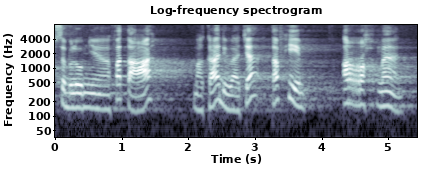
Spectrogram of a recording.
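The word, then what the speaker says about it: الرحمن: Ar-Rahman. Jelas dibacanya, enggak tipis, tebal.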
